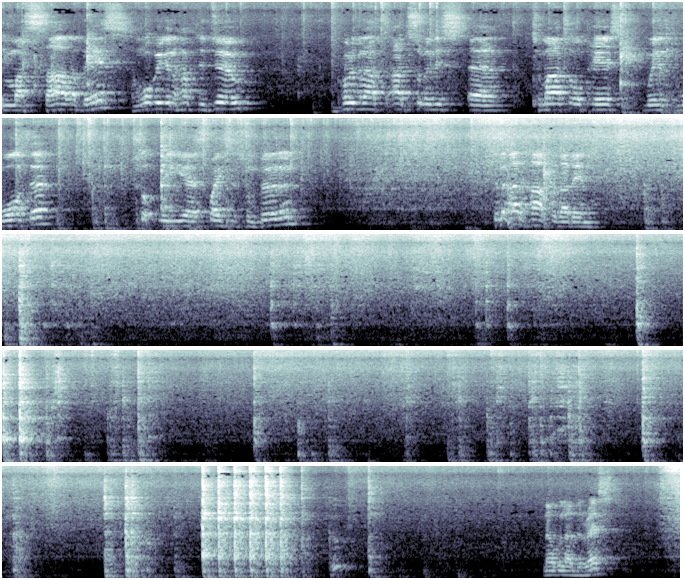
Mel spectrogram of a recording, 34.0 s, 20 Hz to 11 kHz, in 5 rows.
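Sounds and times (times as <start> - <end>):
masala sizzling in oil: 0.0 - 34.0
utensil stirring and scraping pan: 10.2 - 31.2.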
